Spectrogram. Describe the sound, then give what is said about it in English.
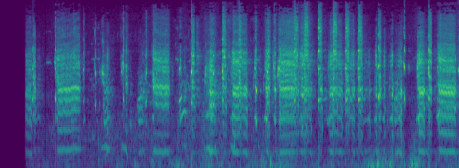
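Male guinea fowl calling: a loud, rapid run of many harsh, screechy, honking cries in uneven bursts with short breaks between them. “Like it's like got a seagull screechy, and a crow. Yeah, like a screechy part and then a something else part. This is a male guinea fowl.”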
